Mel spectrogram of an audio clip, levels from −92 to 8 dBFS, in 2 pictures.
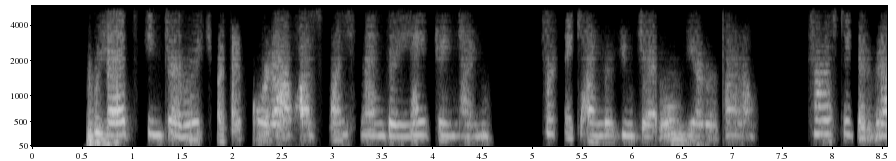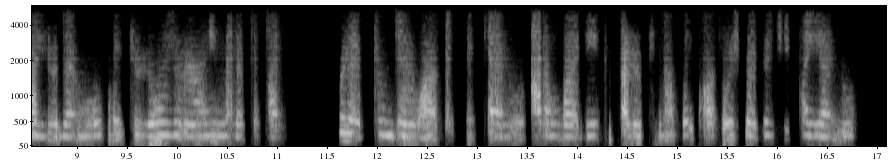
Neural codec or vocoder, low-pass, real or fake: codec, 44.1 kHz, 0.9 kbps, DAC; 5.4 kHz; fake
